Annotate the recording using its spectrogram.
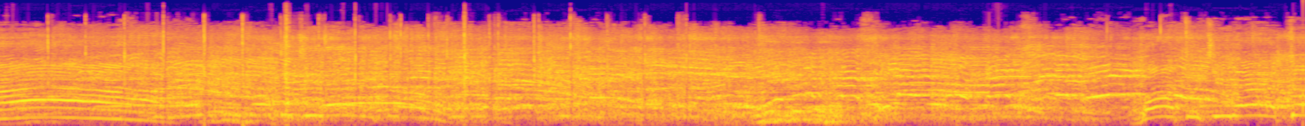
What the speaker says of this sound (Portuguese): vocês estão gritando democracia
